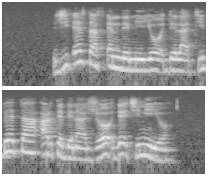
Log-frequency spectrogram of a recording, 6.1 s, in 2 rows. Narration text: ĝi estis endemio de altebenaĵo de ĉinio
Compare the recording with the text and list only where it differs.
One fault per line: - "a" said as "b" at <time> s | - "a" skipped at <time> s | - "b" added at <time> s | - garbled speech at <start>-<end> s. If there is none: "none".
- "estis" said as "estas" at 1.1 s
- "la tibeta" added at 2.7 s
